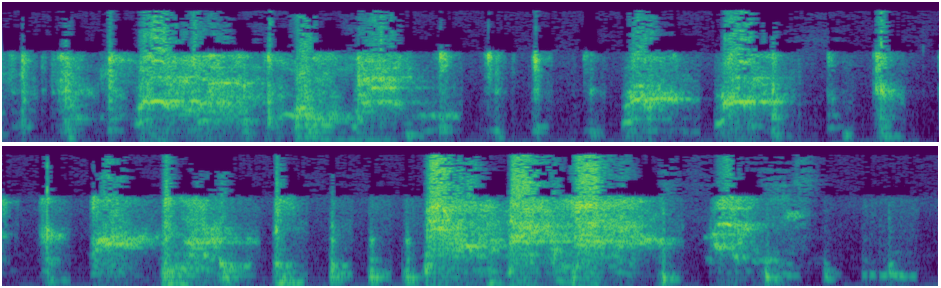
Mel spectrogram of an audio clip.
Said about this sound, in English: I said, put the phone right up to the dog when the dogs are barking. Get them going nuts, and then put the phone right they up. They just barked so loud.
